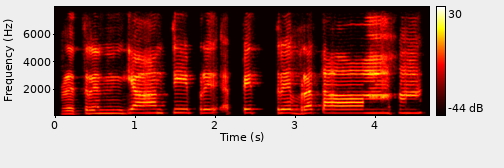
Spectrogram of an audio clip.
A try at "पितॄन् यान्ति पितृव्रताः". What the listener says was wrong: அந்த எக்ஸ்ட்ரா இத்து கிடையாது. நம்ம எப்படி சொல்லுவோம், பித்ரு காரியம், பித்ரு காரியம் சொல்ல மாட்டோம் இல்லையா? பித்ரு பி இத்ரு தான். சோ பி இத்ரு சொல்லும்போது பித்ருன் யாந்தி பித்ரு விரதாக, பித்ரு விரதாக கிடையாது.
